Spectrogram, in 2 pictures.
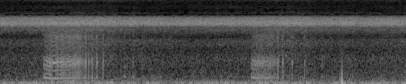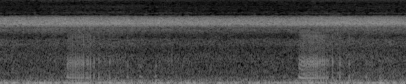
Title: Max cam, tiny tiny snores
